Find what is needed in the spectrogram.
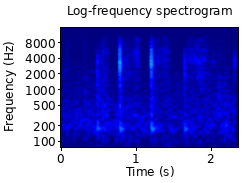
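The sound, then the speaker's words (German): Faint scratching of something being written down, a few short strokes with sharp little taps against a quiet background. “Ich schreibe mal auf, überströmende Gnade.”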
